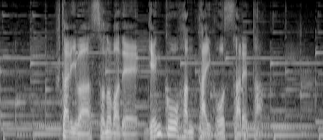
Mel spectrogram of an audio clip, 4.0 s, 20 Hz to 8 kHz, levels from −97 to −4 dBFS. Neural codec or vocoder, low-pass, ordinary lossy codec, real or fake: none; none; none; real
